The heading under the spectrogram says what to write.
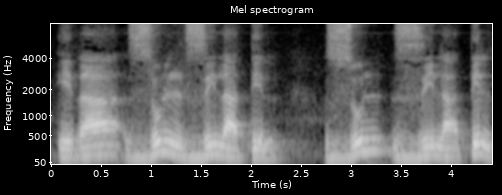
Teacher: زا سین صاد سب سے زیادہ سیٹی کی آواز نکلے گی زا میں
